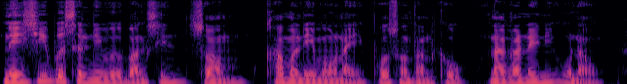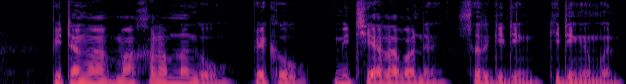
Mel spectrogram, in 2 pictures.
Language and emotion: Bodo, sad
